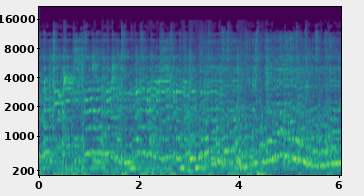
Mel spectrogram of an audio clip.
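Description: A live band plays fast dance music: a melody on clarinet and keyboard over a steady, even drum beat.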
